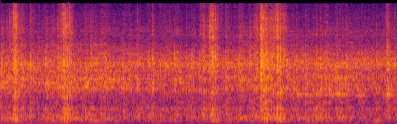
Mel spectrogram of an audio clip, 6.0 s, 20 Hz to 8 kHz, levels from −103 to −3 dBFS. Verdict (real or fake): real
